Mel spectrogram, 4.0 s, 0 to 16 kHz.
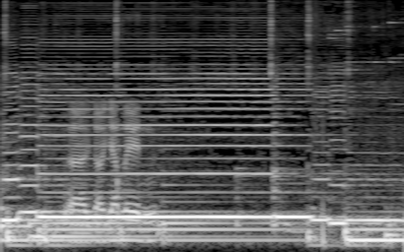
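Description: Recorded music, sustained instrumental notes with a voice, playing through a Pioneer HM51 mini hi-fi system and its pair of bookshelf speakers, while the treble is stepped up from +1 to +5.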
